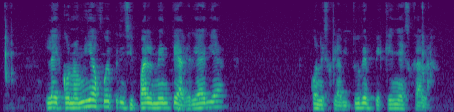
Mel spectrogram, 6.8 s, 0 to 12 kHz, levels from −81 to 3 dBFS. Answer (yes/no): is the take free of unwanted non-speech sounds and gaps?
yes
